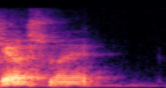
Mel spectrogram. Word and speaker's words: Yosemite: It's Yosemite.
